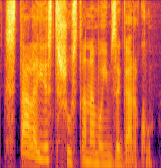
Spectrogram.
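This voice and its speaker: A woman's voice: on the low side, expressive, normal speed, creaky, a bit bright, no echo. A woman voicing a whimsical, rambling male hatter at a tea party in a storybook reading. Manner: rambling, sing-song.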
